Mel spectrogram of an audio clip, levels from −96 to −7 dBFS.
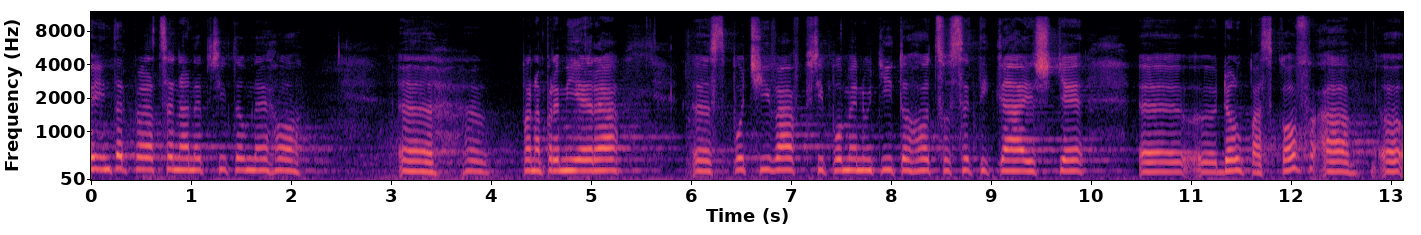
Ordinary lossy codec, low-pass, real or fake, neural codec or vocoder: AAC, 64 kbps; 10.8 kHz; real; none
